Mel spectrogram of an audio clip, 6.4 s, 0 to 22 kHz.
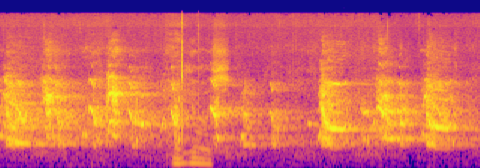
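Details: Beagles in full cry after a snowshoe hare, 3/8/16. Repeated ringing bays come in bursts with a brief pause midway, where a short low human voice cuts in, then the chorus resumes.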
